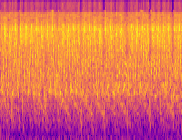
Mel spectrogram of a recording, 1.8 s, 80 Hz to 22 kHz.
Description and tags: FLoWerS 130bpm Oddity Loop 012
Kindof a feel-good house loop...
house, electro, resonance, experimental, loop, techno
